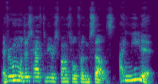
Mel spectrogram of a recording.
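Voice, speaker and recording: A man's voice: on the high side, expressive, quick pace, warm tone, pitched above the performer's own voice, lightly acted. A man voicing a determined, anxious father and time traveller in a storybook, earnest and emphatic. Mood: urgent, insistent.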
